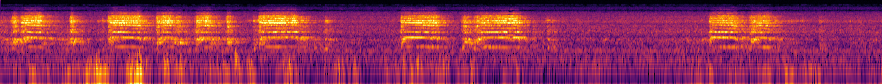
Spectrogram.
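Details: Bathroom exhaust fan just switched on: warbling crowing squeal like a rooster, coming and going in bursts from the motor; cause unknown.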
